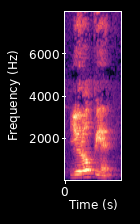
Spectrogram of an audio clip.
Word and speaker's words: European: Here the first letter is a vowel, and the second this is silent letter, and the second letter is U. This is also a vowel, but it is not producing vowel sound. It is producing consonant sound, that is U.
